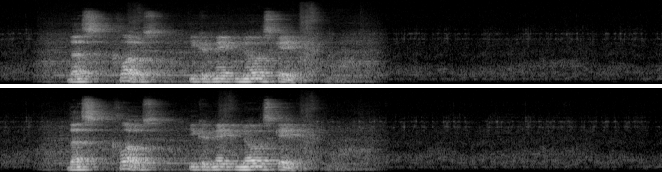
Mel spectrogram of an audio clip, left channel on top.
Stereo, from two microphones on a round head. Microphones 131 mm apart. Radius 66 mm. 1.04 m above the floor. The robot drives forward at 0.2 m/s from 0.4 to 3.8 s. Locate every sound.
0.7 s a man speaking: 35° right (ahead or behind), 0.5 m; by 3.0 s 20° right (ahead or behind), 0.9 m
